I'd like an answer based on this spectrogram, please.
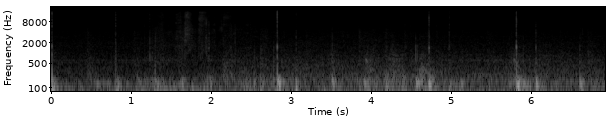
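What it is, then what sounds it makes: Aluminum phone edge tapped. Fingertips tap and rub the aluminum side edge and plastic cap of a small, solid original iPhone. Quiet, dull low thumps stand out over a soft, continuous rubbing, with an occasional sharper click reaching brighter tones. Each tap dies away almost instantly.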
